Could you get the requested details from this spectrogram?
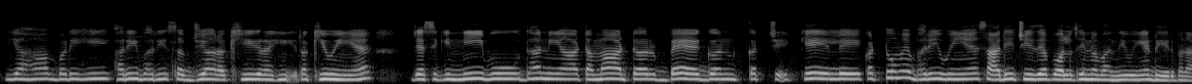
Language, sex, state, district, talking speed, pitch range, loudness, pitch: Hindi, female, Maharashtra, Nagpur, 165 wpm, 230-250 Hz, -25 LUFS, 240 Hz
